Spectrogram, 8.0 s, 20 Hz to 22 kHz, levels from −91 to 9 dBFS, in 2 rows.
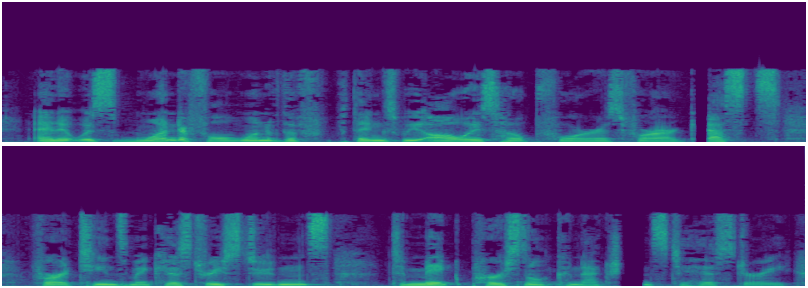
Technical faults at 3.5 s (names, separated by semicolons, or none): low-delay AAC compression; AAC frame loss with muting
